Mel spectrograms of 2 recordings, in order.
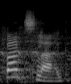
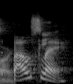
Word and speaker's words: bagslag: What, bagslag? No, it's bowsleigh.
